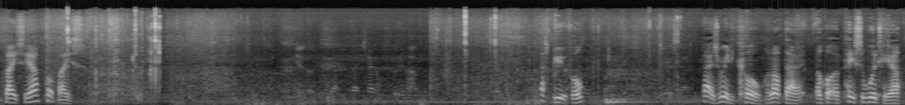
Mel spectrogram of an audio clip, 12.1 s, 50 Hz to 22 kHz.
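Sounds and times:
low engine hum: 0:05.6 - 0:09.4.

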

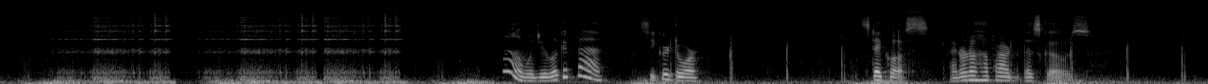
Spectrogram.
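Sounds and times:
stone door grinding open: 0:00.0 - 0:04.3.

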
